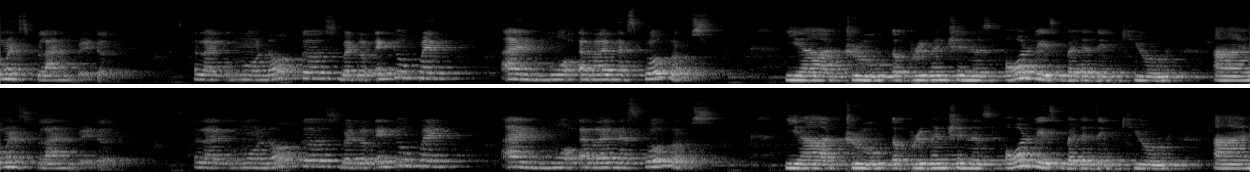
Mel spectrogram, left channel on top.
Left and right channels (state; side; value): normal; both; correlation 0.63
